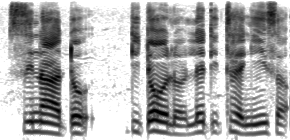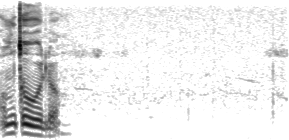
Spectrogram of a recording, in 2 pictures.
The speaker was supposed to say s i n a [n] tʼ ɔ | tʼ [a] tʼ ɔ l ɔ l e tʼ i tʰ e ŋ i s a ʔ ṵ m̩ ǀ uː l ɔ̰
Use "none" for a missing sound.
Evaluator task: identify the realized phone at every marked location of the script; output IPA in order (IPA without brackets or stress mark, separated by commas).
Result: none, i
